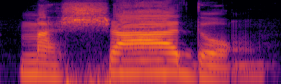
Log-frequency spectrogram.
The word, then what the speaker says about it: masyadong: So the S-Y-A is a sh sound. Masyadong.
